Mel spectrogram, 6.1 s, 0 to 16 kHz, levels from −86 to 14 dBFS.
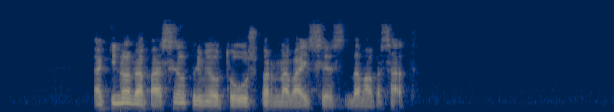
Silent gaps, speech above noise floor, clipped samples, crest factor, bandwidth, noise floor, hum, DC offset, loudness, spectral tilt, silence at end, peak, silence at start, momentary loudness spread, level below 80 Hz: none; 49 dB; under 0.1%; 22 dB; 9 kHz; -80 dBFS; none; under 0.1%; -31 LUFS; -4.5 dB/octave; 2.1 s; -12 dBFS; 0.95 s; 9 LU; -74 dBFS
